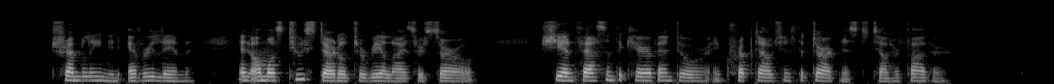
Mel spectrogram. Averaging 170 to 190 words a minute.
No: average, 155 wpm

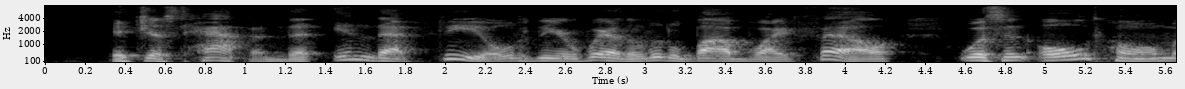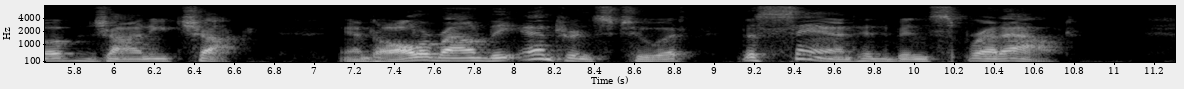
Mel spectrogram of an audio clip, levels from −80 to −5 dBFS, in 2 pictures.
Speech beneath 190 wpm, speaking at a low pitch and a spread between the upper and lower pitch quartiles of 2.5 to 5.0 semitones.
Yes: average, 180 wpm; low, 120 Hz; average, 4.7 semitones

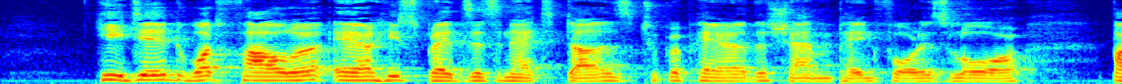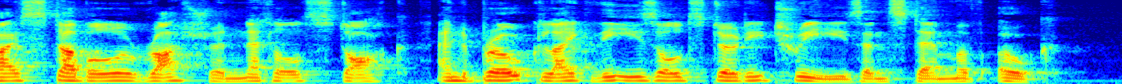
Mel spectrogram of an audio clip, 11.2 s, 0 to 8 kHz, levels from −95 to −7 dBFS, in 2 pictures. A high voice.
No: low, 125 Hz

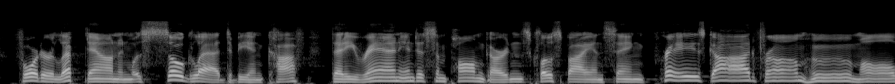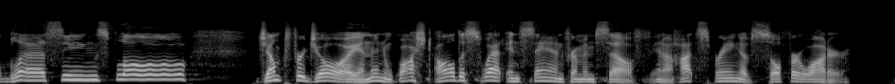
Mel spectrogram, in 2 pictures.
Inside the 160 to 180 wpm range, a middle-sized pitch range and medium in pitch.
No: average, 165 wpm; wide, 6.6 semitones; medium, 145 Hz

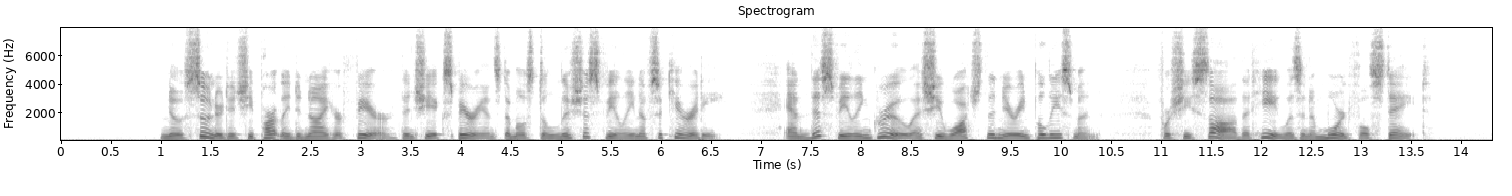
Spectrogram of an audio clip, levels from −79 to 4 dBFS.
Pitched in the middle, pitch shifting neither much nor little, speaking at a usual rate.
No: medium, 160 Hz; wide, 5.9 semitones; average, 155 wpm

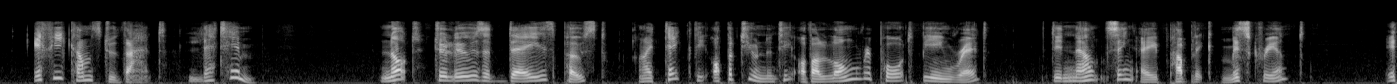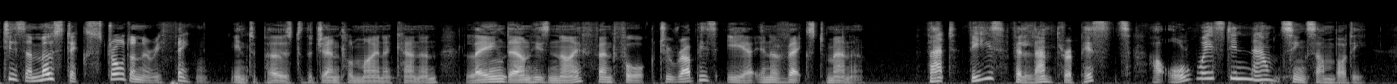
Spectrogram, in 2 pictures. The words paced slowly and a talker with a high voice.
No: slow, 125 wpm; medium, 140 Hz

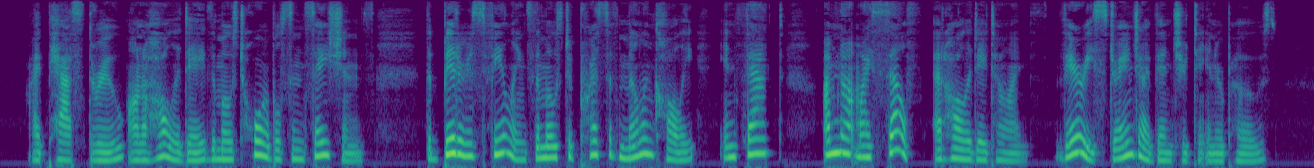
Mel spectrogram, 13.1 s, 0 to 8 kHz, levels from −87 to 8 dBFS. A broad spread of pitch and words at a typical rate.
Yes: wide, 7.4 semitones; average, 145 wpm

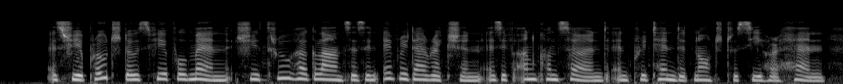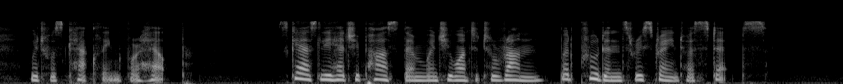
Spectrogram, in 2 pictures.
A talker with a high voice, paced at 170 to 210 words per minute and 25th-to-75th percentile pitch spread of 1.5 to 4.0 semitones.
No: high, 210 Hz; average, 155 wpm; average, 3.7 semitones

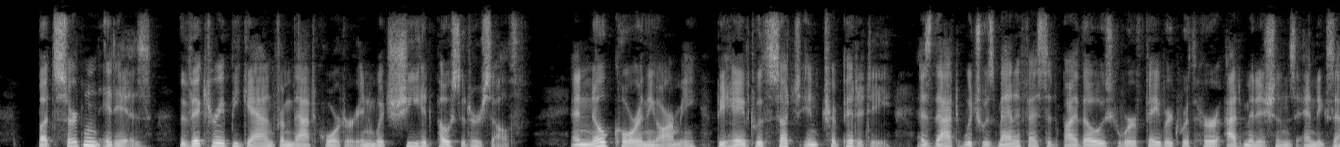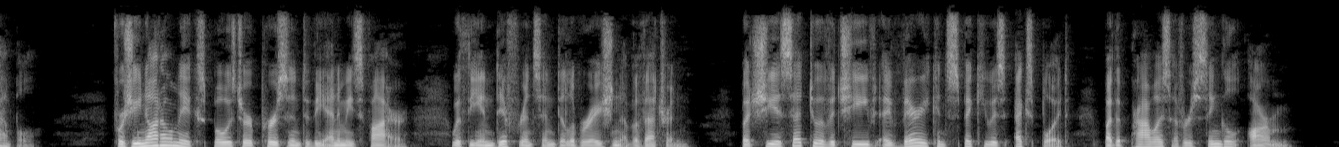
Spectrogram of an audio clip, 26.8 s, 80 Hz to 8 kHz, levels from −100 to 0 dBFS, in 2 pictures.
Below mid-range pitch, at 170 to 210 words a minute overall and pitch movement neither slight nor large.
Yes: low, 115 Hz; average, 175 wpm; average, 4.2 semitones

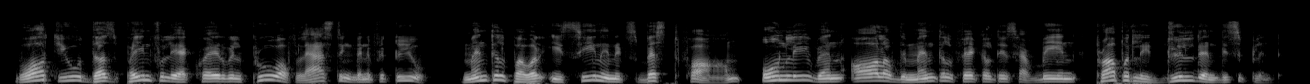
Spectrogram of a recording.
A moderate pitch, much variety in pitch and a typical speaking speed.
Yes: medium, 145 Hz; wide, 5.7 semitones; average, 150 wpm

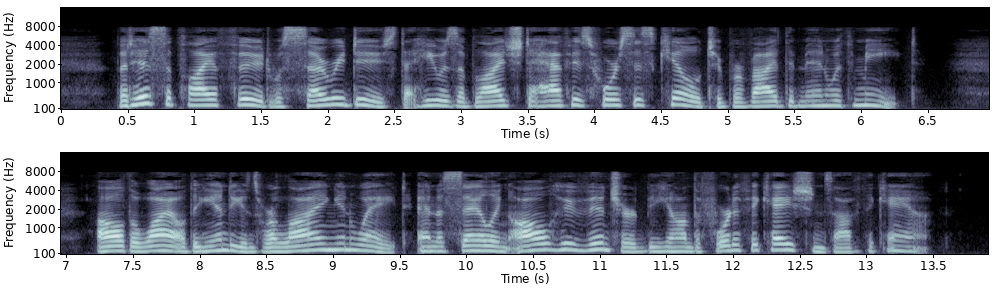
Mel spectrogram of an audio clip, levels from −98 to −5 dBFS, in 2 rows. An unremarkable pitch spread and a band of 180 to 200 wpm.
Yes: average, 3.9 semitones; average, 185 wpm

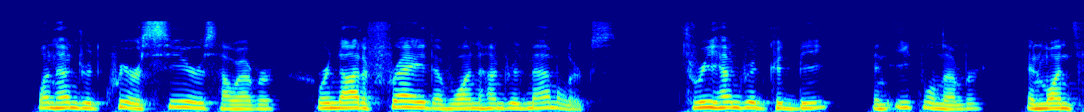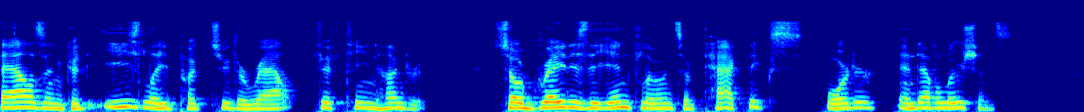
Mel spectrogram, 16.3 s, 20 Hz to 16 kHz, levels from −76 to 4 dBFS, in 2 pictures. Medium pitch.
Yes: medium, 160 Hz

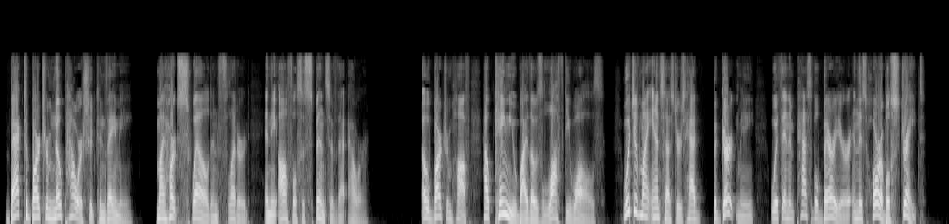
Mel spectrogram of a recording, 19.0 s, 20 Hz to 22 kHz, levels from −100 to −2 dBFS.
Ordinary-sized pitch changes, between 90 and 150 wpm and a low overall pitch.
No: wide, 7.0 semitones; average, 140 wpm; low, 125 Hz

